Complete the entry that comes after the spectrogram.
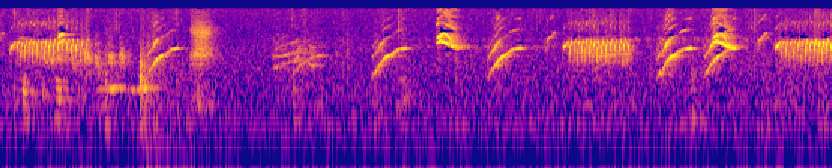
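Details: Canary singing meant to teach a young male canary: fast upward-sweeping whistled notes repeated in bursts, a low flat whistle, and loud buzzy rolls at the start and near the end.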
